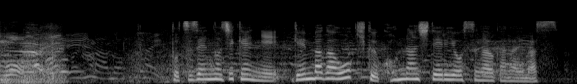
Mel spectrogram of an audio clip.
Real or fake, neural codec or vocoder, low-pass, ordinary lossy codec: real; none; none; none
